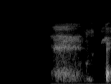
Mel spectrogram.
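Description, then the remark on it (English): A single fairly loud sneeze bursts out after a moment of silence, followed by a short breathy catch of sound. No one speaks. “Bless you.”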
